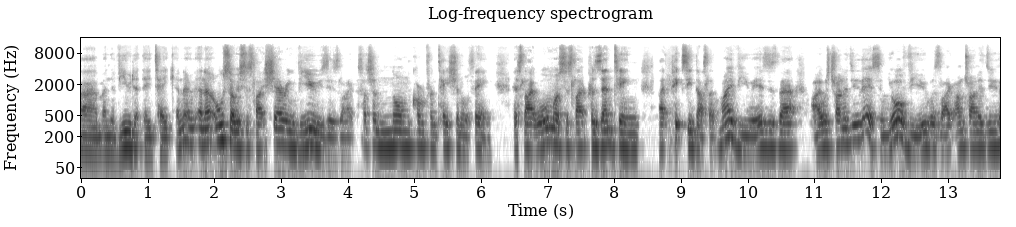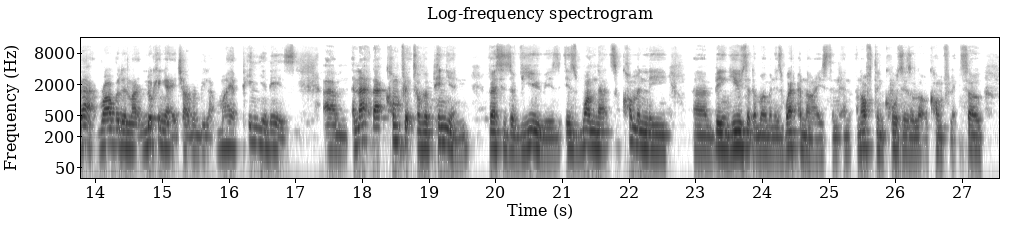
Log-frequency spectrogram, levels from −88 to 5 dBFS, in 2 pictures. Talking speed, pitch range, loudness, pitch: 215 wpm, 110-130 Hz, -24 LUFS, 120 Hz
